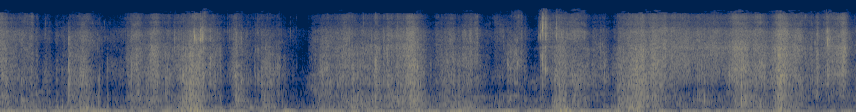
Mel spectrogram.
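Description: A person chewing a mouthful of food: irregular wet mouth clicks and crunches, several each second.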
